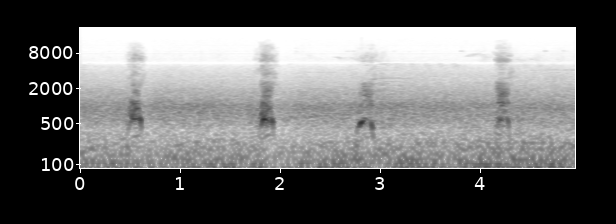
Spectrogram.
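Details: Collie cross named Patch barking at boarding kennels in rural Worcestershire: four sharp, single barks about a second or more apart, each a brief burst, against constant low-frequency hum.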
